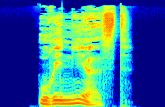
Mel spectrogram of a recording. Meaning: second-person singular present of urinieren
- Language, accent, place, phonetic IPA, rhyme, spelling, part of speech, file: German, Germany, Berlin, [ˌuʁiˈniːɐ̯st], -iːɐ̯st, urinierst, verb, De-urinierst.ogg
